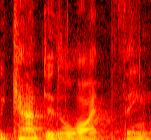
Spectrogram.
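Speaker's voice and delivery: very quiet, low, conspiratorial stage whisper. Retelling how he and Andrew half-whispered to the hooker so Dan wouldn't hear. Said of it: "we're whispering because we don't want Dan to hear".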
